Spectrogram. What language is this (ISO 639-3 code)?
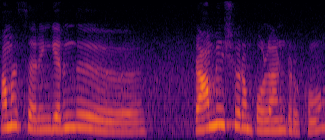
tam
